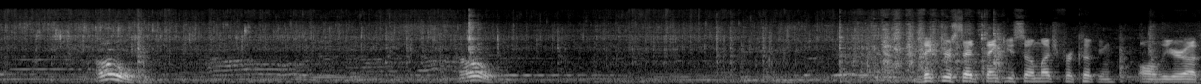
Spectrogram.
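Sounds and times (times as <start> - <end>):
chicken sizzling in a skillet: 0.0 - 12.0.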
